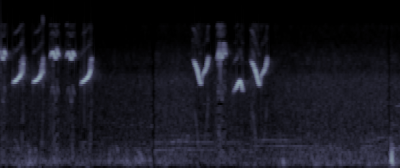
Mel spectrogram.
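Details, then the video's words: Cinereous tit singing through strong wind: a fast run of five high whistled notes, a pause, then four more sharp rising and falling notes, with a faint low tonal sound and wind behind. "Diterpa angin kencang! burung gelatik batu ini tetap gacor"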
